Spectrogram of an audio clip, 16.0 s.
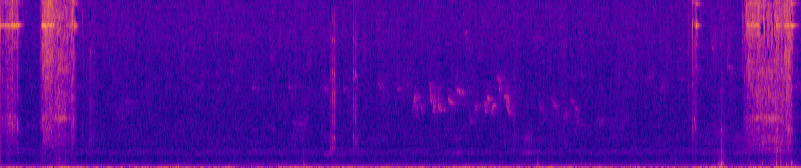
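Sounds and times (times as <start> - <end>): low microphone rumble: 0.0 - 16.0
small birds chirping: 3.9 - 15.3.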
